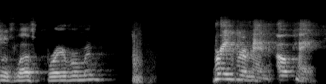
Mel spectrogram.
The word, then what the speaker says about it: Braverman: How do you pronounce the last name? Last name. My last name is Les Braverman.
